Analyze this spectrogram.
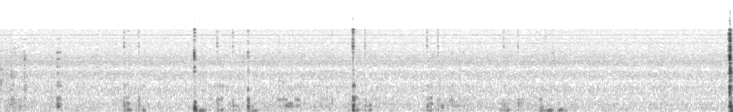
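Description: Quiet, irregular clicks of a computer mouse, a dozen or so spread unevenly, the loudest about two seconds in.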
